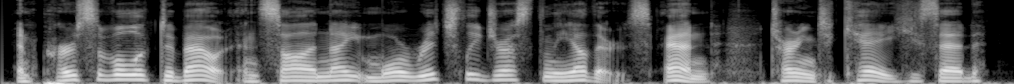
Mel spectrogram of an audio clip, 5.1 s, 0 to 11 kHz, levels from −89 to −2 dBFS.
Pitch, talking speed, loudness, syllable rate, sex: 150 Hz, 235 wpm, -18 LUFS, 6.2 syllables/s, male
